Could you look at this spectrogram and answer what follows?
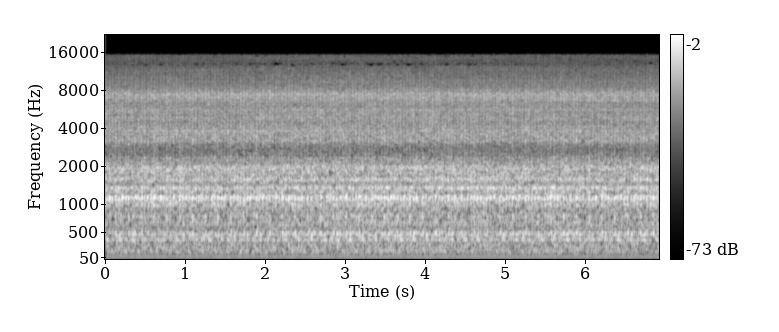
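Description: Vehicle engine idling, a steady hum that does not change.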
